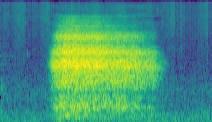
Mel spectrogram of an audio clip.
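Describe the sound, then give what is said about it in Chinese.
A single slow, deep inhale through the nose, a soft airy hiss lasting about a second, heard alone and quiet. “现在，闭上双眼，轻轻的用鼻子，慢慢的、深深的吸气，数到四。”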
